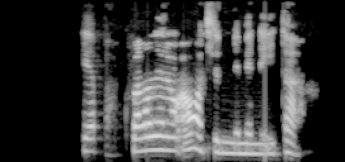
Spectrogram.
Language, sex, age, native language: Icelandic, female, 40-49, Icelandic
